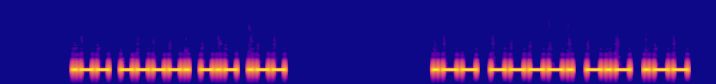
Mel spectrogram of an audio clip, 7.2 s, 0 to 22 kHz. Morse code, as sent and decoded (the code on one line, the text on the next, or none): .-- ----. -.- .-- / .-- ----. -.- .--
W9KW W9KW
